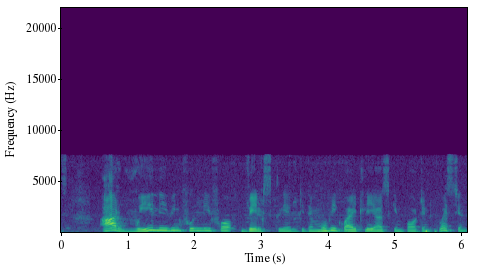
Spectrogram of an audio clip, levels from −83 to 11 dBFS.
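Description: No technical faults can be heard anywhere in this speech.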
